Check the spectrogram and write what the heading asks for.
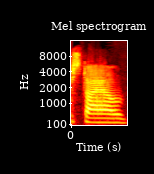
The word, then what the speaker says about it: Steil: So Steil, spelled like it sounds, .com.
